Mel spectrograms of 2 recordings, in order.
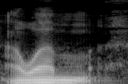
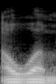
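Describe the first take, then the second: First: The m sound is doubled and held longer. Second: The m sound is short and single. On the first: It refers to the general public. The speaker calls it right. "Yang bertasydid itu adalah mimnya" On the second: It refers to people of strong resolve. The speaker calls it wrong. "bukan awam ya"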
